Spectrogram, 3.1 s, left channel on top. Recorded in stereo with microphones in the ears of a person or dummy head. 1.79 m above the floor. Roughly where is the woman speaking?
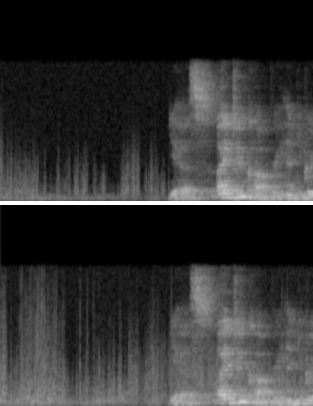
Left.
